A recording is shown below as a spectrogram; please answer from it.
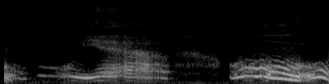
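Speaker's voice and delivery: high, soft swooning coos; swooning coos at a photo. Retold or imitated. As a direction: coo over the photo. Ogling Calvin Klein ad.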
